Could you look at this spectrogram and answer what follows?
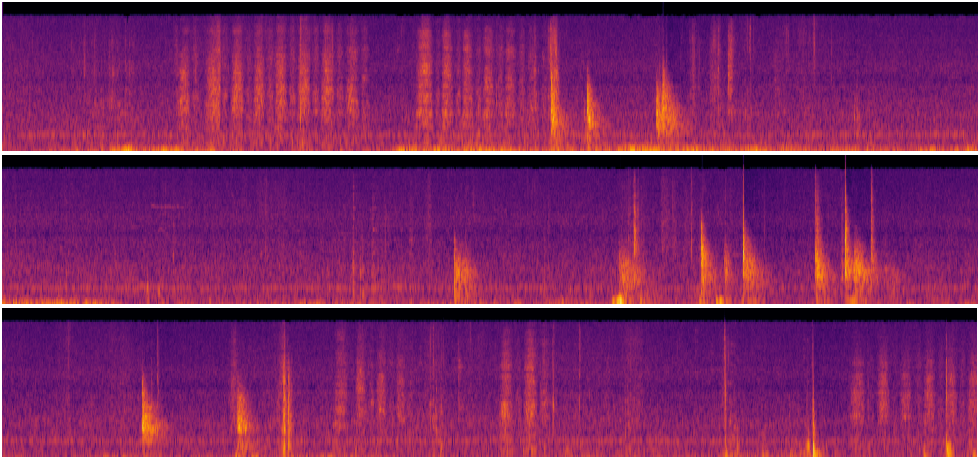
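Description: Honeybees buzzing around an opened hive: a steady hum that holds one pitch. Scattered wooden and metal knocks and clicks come from the hive's outer cover being handled and lifted off, most of them in the middle of the stretch, with a low rumble during the first ten seconds or so.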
